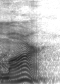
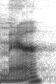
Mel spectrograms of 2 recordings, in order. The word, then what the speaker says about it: Maher: show it's Bill Bill Maher what did I say mayor yeah you said like okay like like the female horse like the female horse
